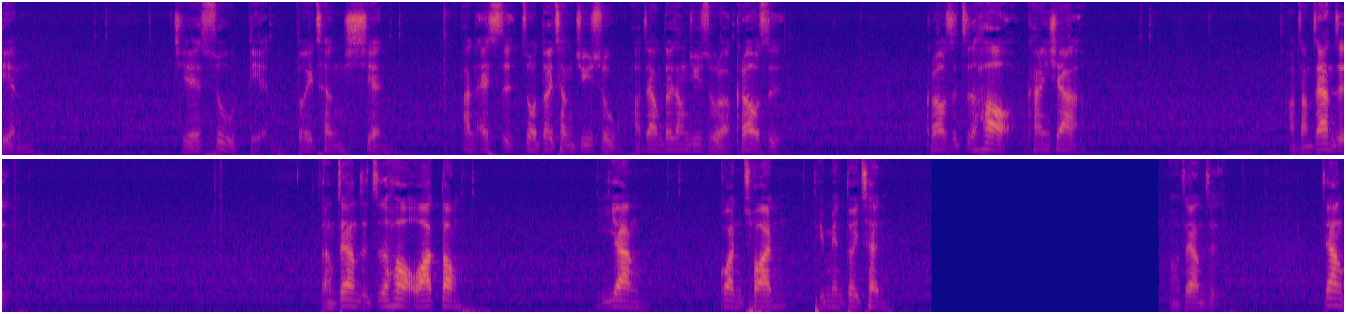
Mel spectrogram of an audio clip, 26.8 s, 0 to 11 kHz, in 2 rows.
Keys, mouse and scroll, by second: 0.9-2.0 drag, 2.5-3.6 drag, 8.6-10.4 middle drag, 21.4-22.6 drag, 22.8-26.8 drag.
